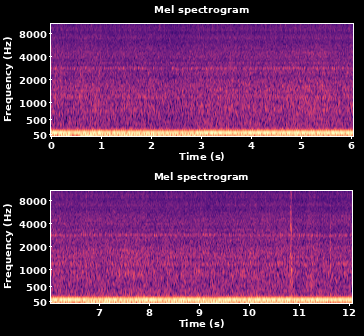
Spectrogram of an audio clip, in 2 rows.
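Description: Supercharged L67 3.8-litre V6 in a Holden Commodore idling steadily, left running so that trapped air in the cooling system works its way up to the radiator's bleed point.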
